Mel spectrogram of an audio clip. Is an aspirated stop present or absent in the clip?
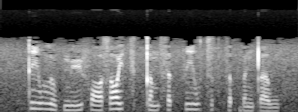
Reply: absent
